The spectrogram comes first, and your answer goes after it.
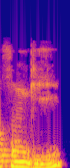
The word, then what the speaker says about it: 홍치: 마을시에 있는 홍기 특대교 우리 발음으로 홍기 중국 발음은 홍치가 됩니다. 홍치 특대교 붕괴 영상부터 보시죠.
